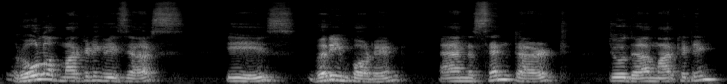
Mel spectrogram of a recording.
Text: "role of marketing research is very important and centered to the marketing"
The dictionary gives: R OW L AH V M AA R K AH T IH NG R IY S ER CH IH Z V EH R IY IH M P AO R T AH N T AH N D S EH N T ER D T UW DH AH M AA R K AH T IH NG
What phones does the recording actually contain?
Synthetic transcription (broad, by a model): R OW L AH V M AA R K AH T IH NG R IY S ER S IH Z V EH R IY IH M P AO R T AH N T AH N D S EH N T ER D T UW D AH M AA R K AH T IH NG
